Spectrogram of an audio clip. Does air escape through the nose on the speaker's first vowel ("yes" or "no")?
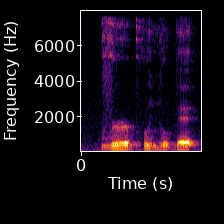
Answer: no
